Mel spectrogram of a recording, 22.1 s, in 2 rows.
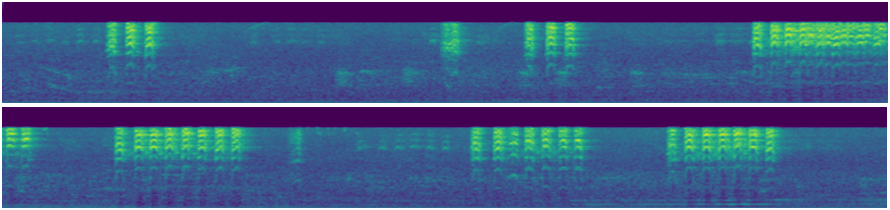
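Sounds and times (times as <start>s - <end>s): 
harsh bird calls: 0.0s - 2.2s, 5.0s - 7.4s, 8.9s - 18.6s, 19.4s - 21.0s.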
